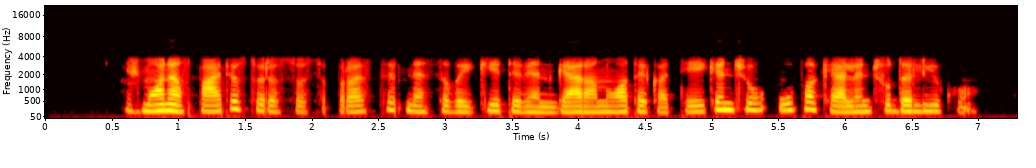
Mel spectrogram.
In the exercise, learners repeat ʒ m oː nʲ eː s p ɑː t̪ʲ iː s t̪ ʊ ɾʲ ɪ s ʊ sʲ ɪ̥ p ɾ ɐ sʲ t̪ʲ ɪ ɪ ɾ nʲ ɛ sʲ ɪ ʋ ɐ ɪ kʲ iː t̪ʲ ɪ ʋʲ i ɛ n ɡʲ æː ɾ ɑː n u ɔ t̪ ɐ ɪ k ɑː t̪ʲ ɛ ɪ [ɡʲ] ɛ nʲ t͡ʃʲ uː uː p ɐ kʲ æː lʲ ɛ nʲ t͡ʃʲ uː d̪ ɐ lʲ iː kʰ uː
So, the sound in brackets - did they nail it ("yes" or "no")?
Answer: no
